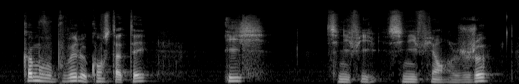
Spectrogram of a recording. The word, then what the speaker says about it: ich: nous intéresser à i alors pour le prononcer il faut faire un grand sourire et faire che comme en français alors écoutez bien i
